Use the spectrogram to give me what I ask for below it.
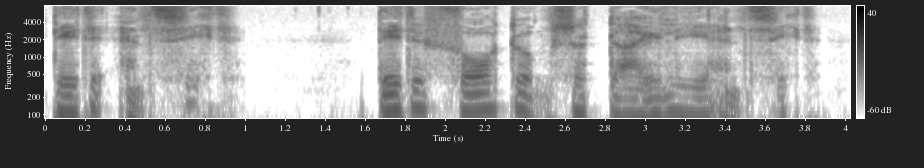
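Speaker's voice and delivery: usual speaking voice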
